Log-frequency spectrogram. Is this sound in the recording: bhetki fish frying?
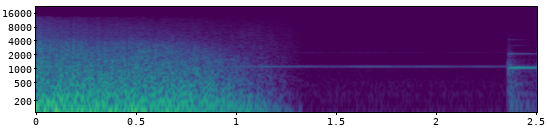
no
